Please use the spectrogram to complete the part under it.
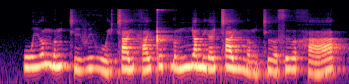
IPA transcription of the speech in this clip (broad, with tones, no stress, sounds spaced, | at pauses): w i˧˥ ə̯ ŋ ə˧˥ ŋ c i˨˩ v i˧ v u˨˩˨ j c a˧ j h a˧˥ j ʈ u˦˥ p̚ ɗ ə˧˥ ŋ ɲ a˧ n j ɛ˧˥ c a˧ j n ə˨˩˨ ŋ c ɨ˨˩ ə̯ s ɨ˧ ə̯ h aː˨˩˦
